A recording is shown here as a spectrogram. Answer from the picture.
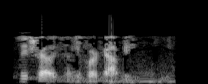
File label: Dispatch, scanner; Mesa PD Dpt; 4 Sprstn Dispatch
